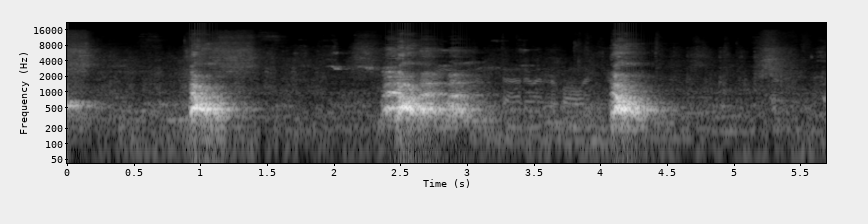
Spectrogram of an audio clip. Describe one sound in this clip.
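A dog barks loudly, echoing off hard walls.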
